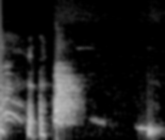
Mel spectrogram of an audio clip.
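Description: The speaker's own dogs bark in a quick burst of three or four sharp, loud yaps, then go quiet briefly before one softer, lower bark closes it out.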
